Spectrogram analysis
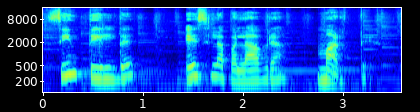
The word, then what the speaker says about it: martes: Por último, otro ejemplo de palabra grave sin tilde es la palabra martes. Martes se acentúa en la penúltima sílaba, pero no lleva tilde porque termina en S.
